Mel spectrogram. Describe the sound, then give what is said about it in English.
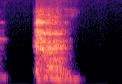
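A single rasping cough, about half a second long and fairly quiet, stands alone between stretches of silence. “Sorry, I'm coughing.”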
